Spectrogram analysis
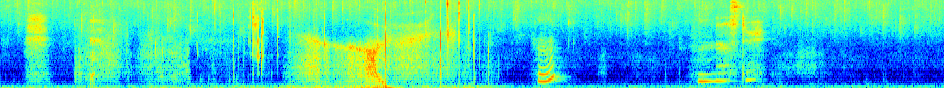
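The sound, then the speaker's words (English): Steady running shower water patters and splashes throughout, with a louder gushing surge midway, while a woman speaks briefly over it in a couple of short, rising phrases. “We should have more showers like this together, Master.”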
